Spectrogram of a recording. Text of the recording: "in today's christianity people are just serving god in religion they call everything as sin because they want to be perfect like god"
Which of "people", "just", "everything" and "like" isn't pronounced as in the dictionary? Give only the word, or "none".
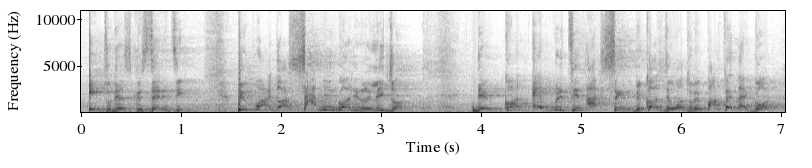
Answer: everything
